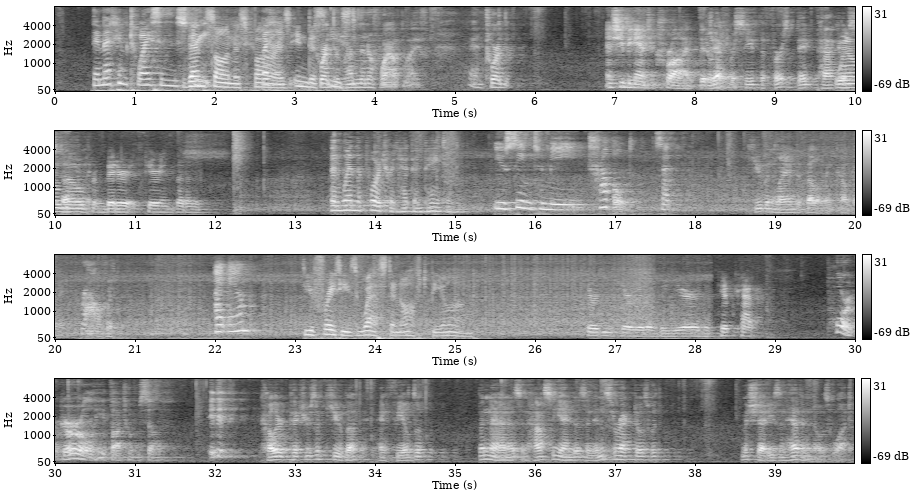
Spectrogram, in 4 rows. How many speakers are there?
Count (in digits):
8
